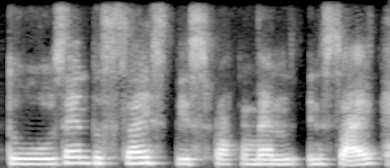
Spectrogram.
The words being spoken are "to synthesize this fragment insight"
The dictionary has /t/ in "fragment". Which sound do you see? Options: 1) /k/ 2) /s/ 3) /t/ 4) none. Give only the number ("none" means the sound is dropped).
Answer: 4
